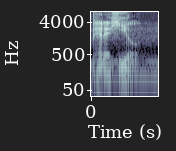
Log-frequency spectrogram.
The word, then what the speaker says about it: perejil: Dominicans pronounce it perejil with a trilled Spanish R.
